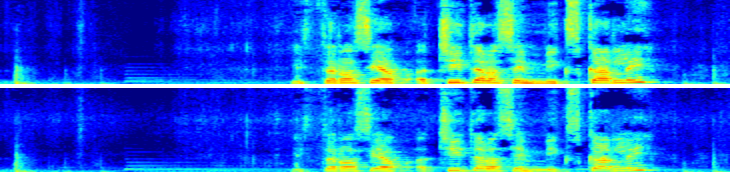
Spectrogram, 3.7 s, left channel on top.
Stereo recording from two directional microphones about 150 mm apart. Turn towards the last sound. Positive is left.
turn(degrees=60)  # may be behind; listen again after turning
